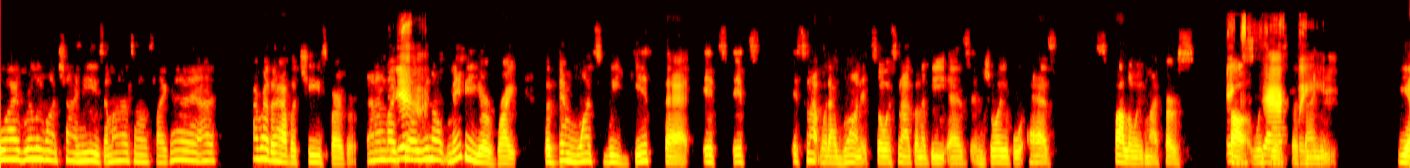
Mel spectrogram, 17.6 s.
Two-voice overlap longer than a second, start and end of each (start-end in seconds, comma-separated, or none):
15.4-16.6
